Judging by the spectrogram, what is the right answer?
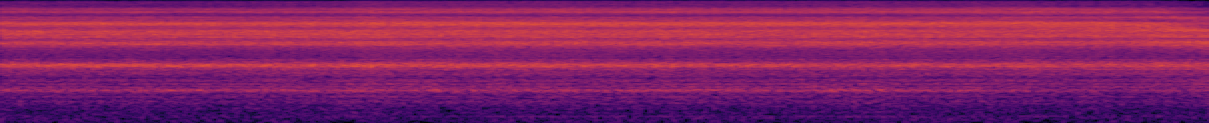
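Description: Compressed air hissing out of a resin-casting pressure pot through its opened release valves as the pot is depressurized: a loud, steady, noisy hiss with a whistling edge.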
